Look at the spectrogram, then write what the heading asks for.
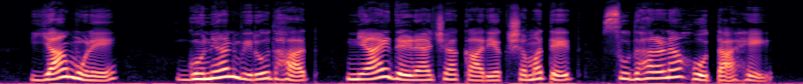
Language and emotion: Marathi, neutral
